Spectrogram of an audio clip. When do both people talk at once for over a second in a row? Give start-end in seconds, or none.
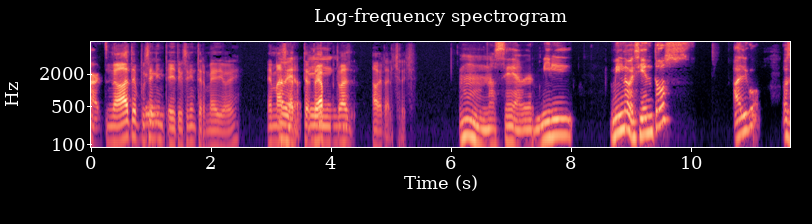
3.1-4.3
